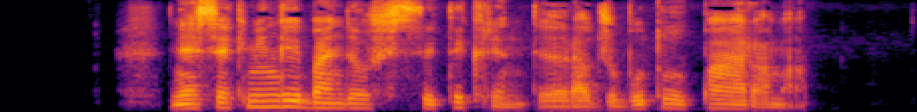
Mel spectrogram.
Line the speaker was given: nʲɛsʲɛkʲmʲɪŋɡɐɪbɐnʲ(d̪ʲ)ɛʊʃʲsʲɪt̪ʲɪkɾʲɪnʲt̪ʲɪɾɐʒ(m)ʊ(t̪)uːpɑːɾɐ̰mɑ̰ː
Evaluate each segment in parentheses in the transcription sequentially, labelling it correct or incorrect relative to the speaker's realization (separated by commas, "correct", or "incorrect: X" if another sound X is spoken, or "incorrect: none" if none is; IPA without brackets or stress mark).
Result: correct, incorrect: b, correct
